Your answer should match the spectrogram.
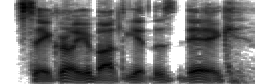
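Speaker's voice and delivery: deep bass voice; lowest voice. Shown as a demonstration. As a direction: drop to the very bottom of your range. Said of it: "one more time, really low".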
